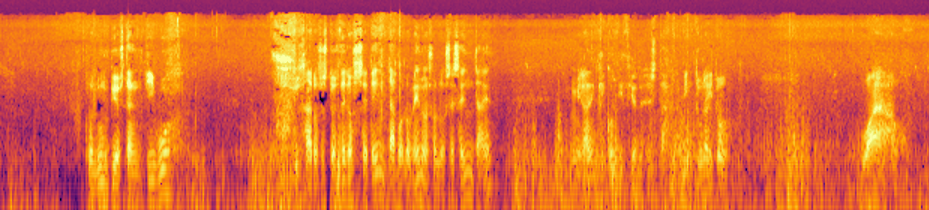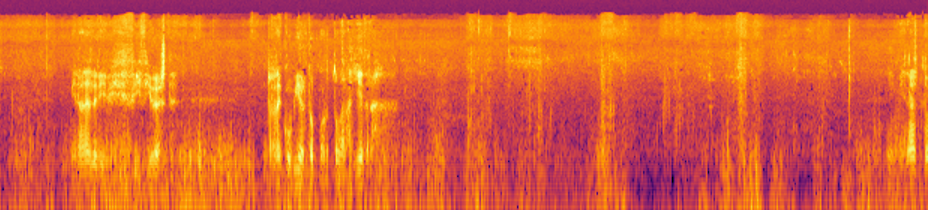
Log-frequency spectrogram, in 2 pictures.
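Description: Footsteps rustle through thick weeds.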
